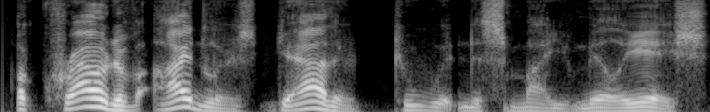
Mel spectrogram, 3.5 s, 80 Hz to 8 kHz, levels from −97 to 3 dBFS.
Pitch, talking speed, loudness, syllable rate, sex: 120 Hz, 150 wpm, -19 LUFS, 5.1 syllables/s, male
